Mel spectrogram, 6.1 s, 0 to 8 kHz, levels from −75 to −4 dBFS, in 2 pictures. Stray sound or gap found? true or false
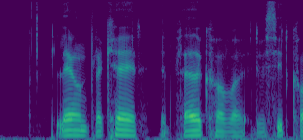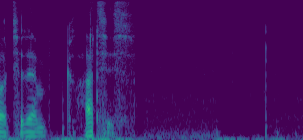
false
